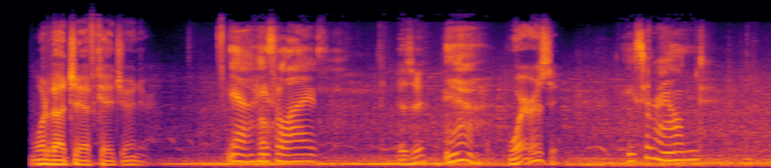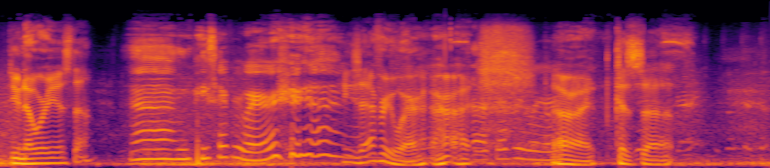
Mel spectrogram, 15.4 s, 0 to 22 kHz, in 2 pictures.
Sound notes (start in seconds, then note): 9.6 laugh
